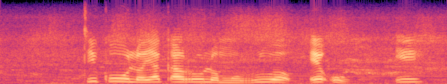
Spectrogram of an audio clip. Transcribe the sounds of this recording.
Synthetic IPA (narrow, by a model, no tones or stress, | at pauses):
tʼɪkʼʊlɔjakʼarʊlɔmʊruɔ | ɪʔʊ | ɪ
